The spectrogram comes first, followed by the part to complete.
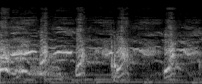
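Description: A person laughing in a string of short, repeated bursts.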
